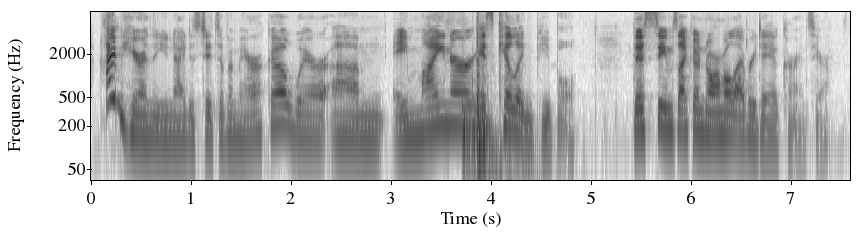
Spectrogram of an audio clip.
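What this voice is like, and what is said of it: Mock newscaster voice. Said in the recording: “newscaster voice”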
